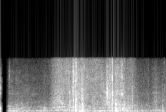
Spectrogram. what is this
Books going into the bag
bag, books, into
